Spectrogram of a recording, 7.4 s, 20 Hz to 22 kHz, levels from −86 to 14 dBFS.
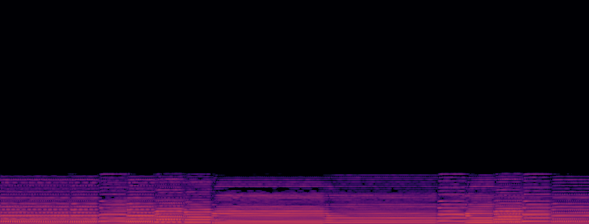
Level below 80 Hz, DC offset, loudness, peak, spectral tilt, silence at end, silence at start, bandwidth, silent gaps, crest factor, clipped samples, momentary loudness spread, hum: -58 dBFS; under 0.1%; -33 LUFS; -20 dBFS; -4 dB/octave; 0 s; 0 s; 5.2 kHz; none; 14 dB; under 0.1%; 4 LU; none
